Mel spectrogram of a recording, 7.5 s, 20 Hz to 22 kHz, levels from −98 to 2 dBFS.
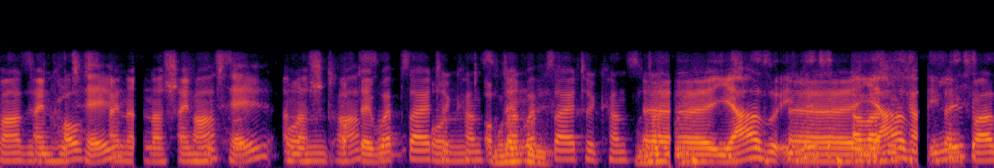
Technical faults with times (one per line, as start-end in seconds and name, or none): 0.00-7.46 doubled audio track
0.99-1.14 lost AMR speech frames
5.01-5.12 lost AMR speech frames
6.87-6.98 lost AMR speech frames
